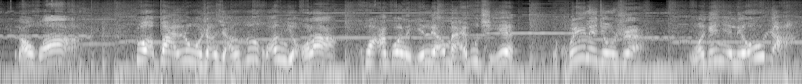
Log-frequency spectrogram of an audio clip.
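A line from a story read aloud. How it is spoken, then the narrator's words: Loud farewell shout. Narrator (Chinese): 徐凤年 扯开嗓子喊道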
